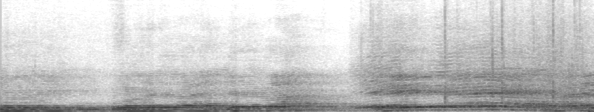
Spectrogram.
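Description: A worship team of voices singing slowly together in a chant-like way, holding long notes, with no drums. A brighter, higher voice part joins near the end.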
